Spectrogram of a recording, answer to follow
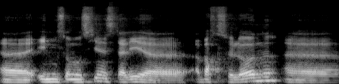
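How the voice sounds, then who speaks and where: Speech with a slight southern French accent and ordinary pitch variation. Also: man. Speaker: startup founder. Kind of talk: interview.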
